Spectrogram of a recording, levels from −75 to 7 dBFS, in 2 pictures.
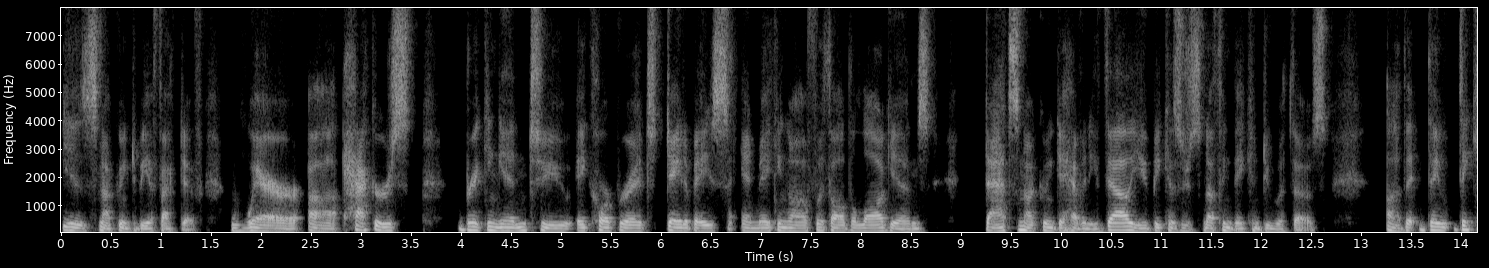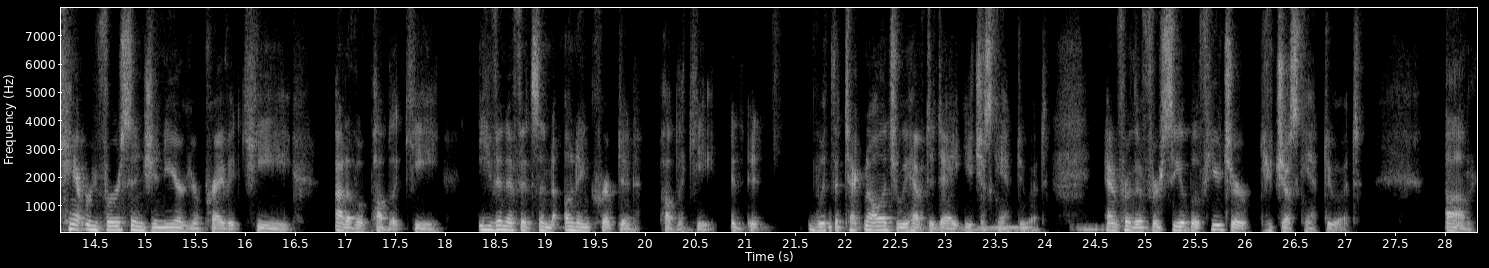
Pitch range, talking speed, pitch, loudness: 105-135 Hz, 175 wpm, 115 Hz, -19 LUFS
